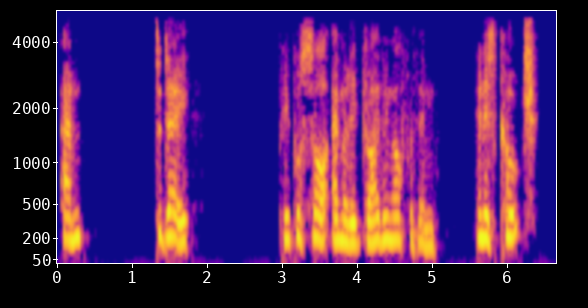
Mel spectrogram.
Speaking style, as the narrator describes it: continued Ham in a broken voice

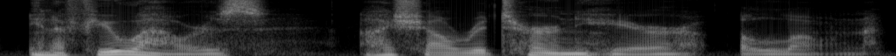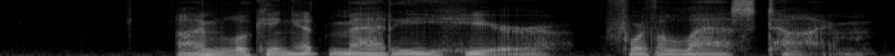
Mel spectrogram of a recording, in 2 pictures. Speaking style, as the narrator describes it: thinking

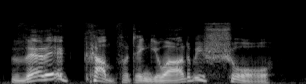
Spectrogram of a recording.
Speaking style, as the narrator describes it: growled Thorin

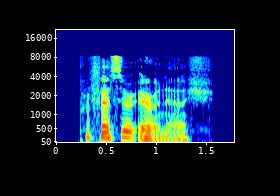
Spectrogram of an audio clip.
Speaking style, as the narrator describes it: replied the captain calmly

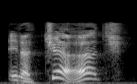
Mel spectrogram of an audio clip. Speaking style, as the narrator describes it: the Canadian exclaimed

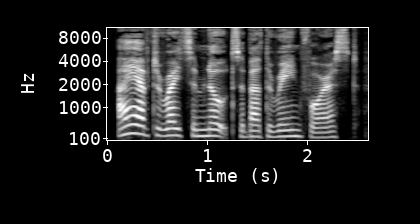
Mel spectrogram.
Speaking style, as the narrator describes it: said Jack

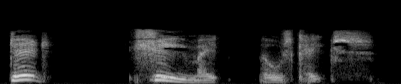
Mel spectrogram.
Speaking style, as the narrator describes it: he asked slowly

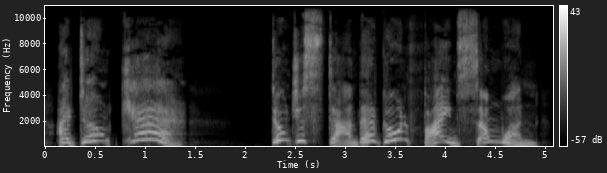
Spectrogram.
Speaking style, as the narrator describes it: cried Bathsheba

